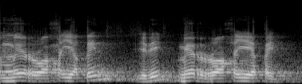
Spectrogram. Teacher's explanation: sini dia punya Idam bila gunahnya nun mati bertemu dengan Ro Jadi bacaan dia adalah memasukkan Nun tu seolah-olah Nun tu tidak ada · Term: idgham bila ghunah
